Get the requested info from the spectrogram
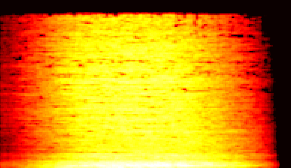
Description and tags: uplift, time-stretched, processed, cinematic, ableton live, soundhack
ableton, cinematic, live, processed, soundhack, time-stretched, uplift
